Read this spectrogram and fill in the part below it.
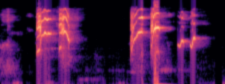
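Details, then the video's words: Wild konin in energetic song, paired bright high chirps with downslurred whistles, then two more strong chirps and a pair of short rising whistled notes. "AUDIO KONIN GACOR NGALAS Suara Asli Alam Liar"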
